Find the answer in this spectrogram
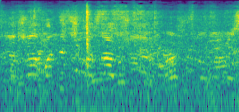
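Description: Indistinct voices talking over a steady low rumble of street and shop noise, with a single sharp click about a second in.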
